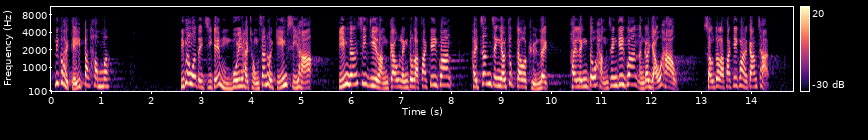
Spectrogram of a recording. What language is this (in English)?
Cantonese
